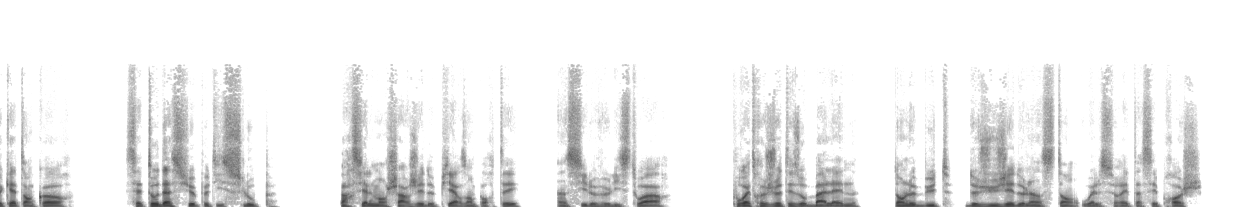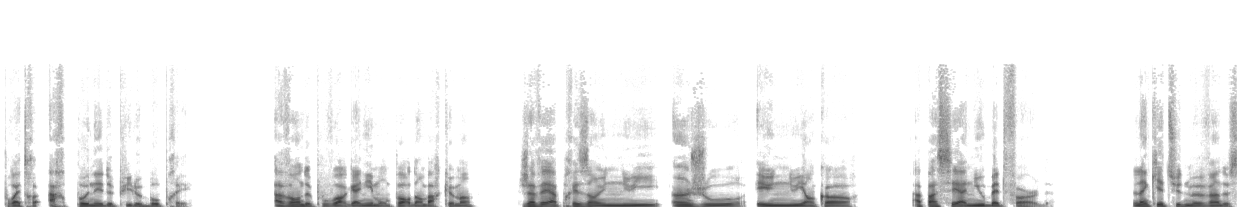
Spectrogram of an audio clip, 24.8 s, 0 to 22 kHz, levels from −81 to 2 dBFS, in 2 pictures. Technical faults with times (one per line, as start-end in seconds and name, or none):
none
